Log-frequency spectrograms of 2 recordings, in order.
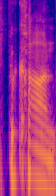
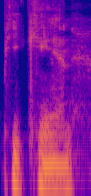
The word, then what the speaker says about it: pecan: It's pecan pie for anyone who's interested. Which, it should be noted, is in fact the correct pronunciation. It's not pecan.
